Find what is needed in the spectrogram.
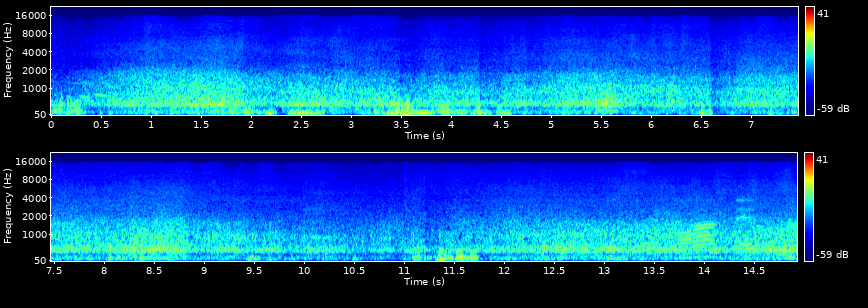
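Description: Surf washing onto a beach, heard as a steady rush, with wind buffeting the microphone in irregular gusts.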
